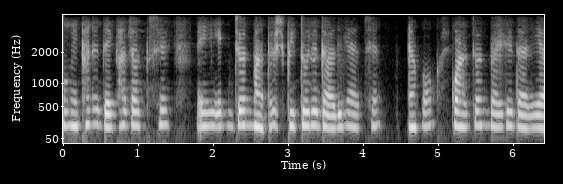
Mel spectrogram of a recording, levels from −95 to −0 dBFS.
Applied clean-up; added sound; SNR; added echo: neural mask model DeepFilterNet 3.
